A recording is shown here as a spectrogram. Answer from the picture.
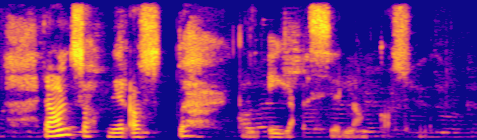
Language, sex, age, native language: Icelandic, female, 18-19, Romanian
